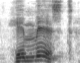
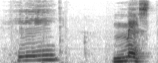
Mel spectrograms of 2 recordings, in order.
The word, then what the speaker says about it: missed: think missed me he missed he missed the class in this case this is pronounced like a final t because there is no vibration of our coach here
